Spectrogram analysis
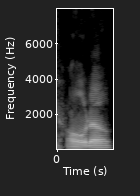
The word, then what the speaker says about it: HONO: whatever you want to they they spell it differently they like to say hono it's fun to say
